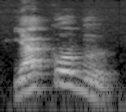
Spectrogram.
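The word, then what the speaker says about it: יעקב: 야곱은 야꼬브, 야곱이라고도 할 수 있죠.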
